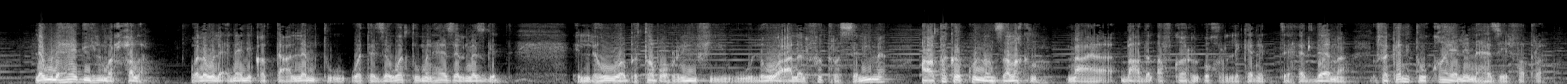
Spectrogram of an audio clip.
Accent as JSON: {"language": "Arabic", "town": "Saft El Laban", "region": "Giza Governorate", "country": "Egypt", "tie": "born or raised there", "also_born_or_lived": "Cairo", "said": "فكان محل ميلادي القاهرة، ولكنني من بعد هذه الورقة نشأت حياتي كلها في صفط اللبن وارتبطت بيها."}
